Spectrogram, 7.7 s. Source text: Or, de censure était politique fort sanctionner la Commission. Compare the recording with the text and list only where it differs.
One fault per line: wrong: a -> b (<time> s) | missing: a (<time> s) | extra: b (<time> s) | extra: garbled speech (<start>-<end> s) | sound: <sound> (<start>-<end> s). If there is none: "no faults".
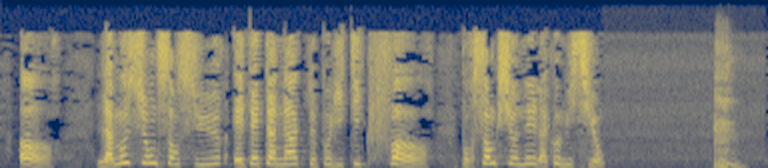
extra: la motion (1.0 s)
extra: un acte (2.7 s)
extra: pour (4.6 s)
sound: throat clearing (7.1-7.5 s)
